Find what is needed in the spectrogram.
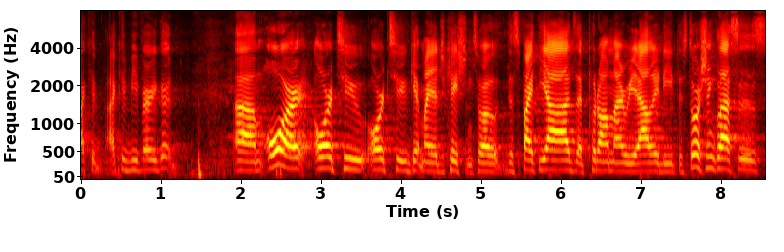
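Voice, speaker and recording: With a New York accent, a man speaks at a high pitch in an animated tone, moderate pace, ordinary pitch variation, and big swings in loudness. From New York City (Hell's Kitchen), US. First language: Spanish. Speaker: tech company education executive, keynote speaker. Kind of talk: keynote speech.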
